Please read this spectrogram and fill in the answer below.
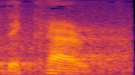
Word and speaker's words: Descartes: este progresismo estaría René de Carl se escribe Descartes pero se pronuncia de Card con su frase pienso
